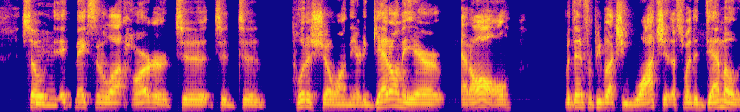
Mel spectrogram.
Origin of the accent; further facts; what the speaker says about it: Winnipeg, Manitoba, Canada; growing up in Winnipeg, I never saw NWA or WCW.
